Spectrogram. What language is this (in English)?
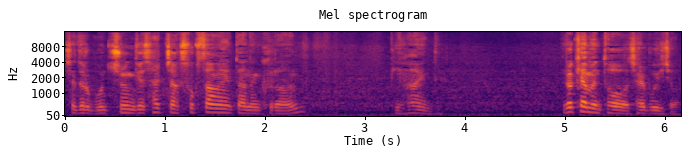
Korean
